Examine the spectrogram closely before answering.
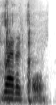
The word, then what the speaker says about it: reticle: my reticle was at that's what it's called re reticle I always say it wrong was to say receptacle that's you should put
